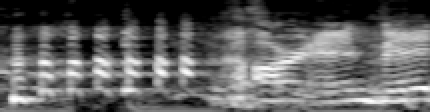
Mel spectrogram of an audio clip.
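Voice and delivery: mock demon voice, laughing; contemporary demon. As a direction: echo the bratty demon line. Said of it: "That's not even a scary demon anymore".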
